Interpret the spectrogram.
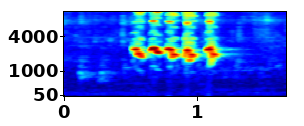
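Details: Lure call of the Sooty-headed Bulbul for making mute bulbuls answer: five slower, harsher chattering notes in under a second, cleanly recorded with a quiet background.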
